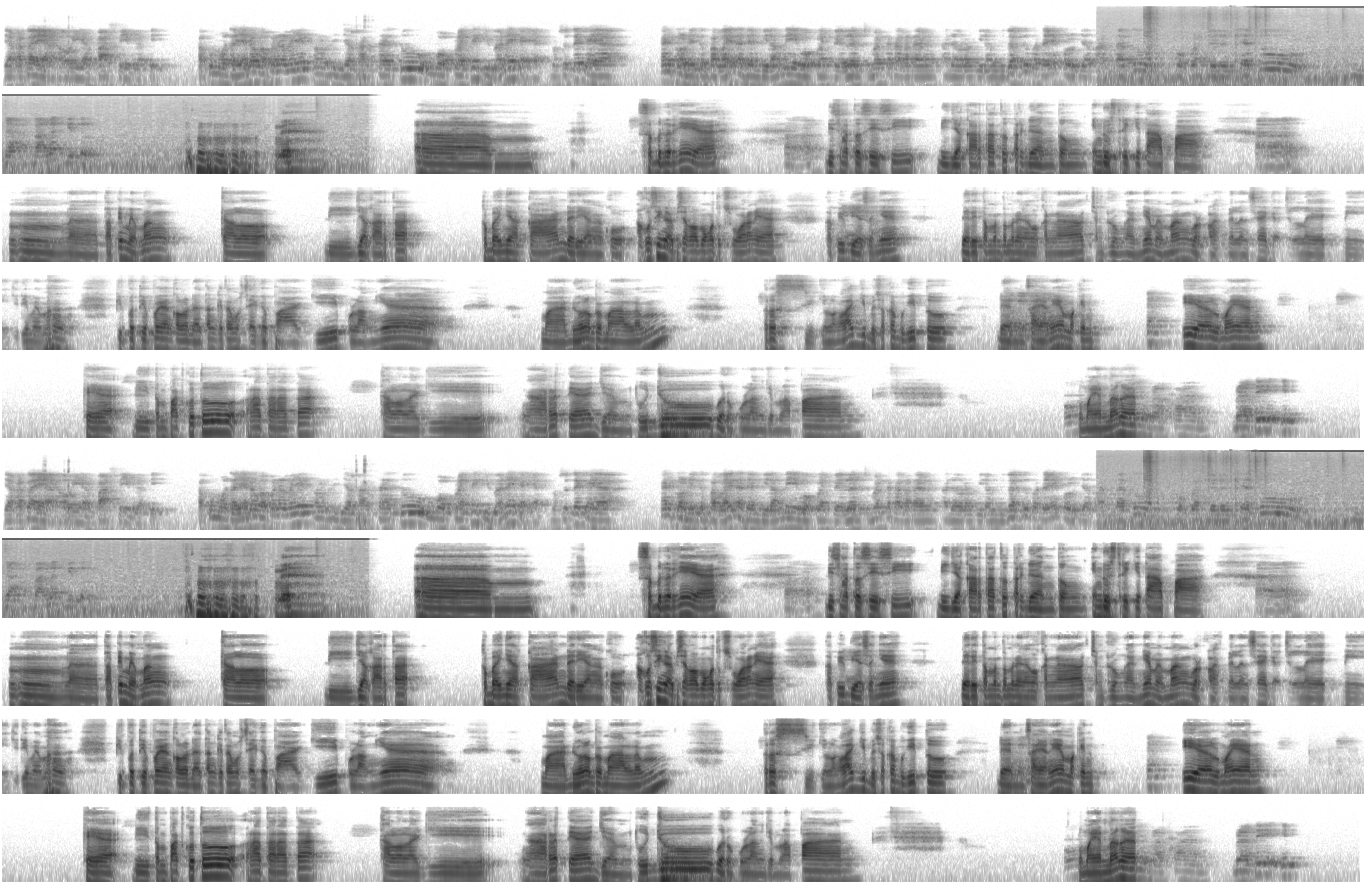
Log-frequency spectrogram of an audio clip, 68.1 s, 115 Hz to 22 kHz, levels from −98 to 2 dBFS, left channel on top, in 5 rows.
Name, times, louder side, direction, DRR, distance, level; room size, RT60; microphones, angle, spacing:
voice 1, 0.0-1.6 2.0-6.2 6.6-13.1 13.5-14.6 17.9-18.3 19.9-20.0 21.4-21.8 26.1-26.6 35.5-36.2 44.8-45.2 48.4-48.5 50.9-51.5 52.3-52.5 54.2-54.4 55.8-55.9 58.0-58.2 65.1-67.3, left 1 dB, 20° left, 4.6 m, -44 dB
sound 1, 10.9-17.3, right 9 dB, 25° right, 1.0 m, -30 dB
voice 2, 15.4-16.9 17.7-18.9 20.0-20.9 21.9-25.6 26.0-26.3 27.3-28.9 29.4-29.9 30.5-31.3 32.0-36.2 36.8-45.2 46.3-47.5 47.8-48.0 48.5-50.3 50.8-51.8 52.7-53.5 55.3-57.6 58.3-59.3 59.7-63.0 63.4-63.9 65.2-65.8, right 5 dB, 70° right, 0.5 m, -26 dB
12.5 x 8.0 x 5.5 m
head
